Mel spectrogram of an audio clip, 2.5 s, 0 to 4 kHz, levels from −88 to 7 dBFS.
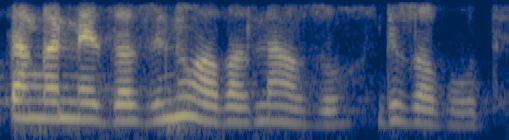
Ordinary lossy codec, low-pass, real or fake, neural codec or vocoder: Opus, 24 kbps; 3.6 kHz; real; none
